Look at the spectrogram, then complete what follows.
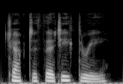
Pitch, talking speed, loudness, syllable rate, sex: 155 Hz, 145 wpm, -17 LUFS, 4.7 syllables/s, female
